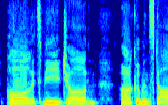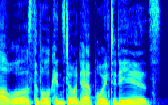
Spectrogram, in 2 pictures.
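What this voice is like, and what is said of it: Imitates another person's voice. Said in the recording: “let me see if I can do a John Lennon voice ... Now you got it.”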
